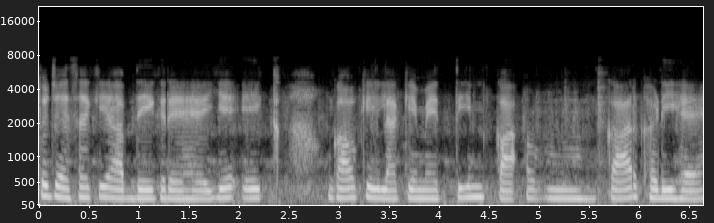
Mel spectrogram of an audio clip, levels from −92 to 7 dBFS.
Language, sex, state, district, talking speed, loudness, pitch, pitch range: Hindi, female, Goa, North and South Goa, 170 wpm, -14 LUFS, 180 Hz, 170-190 Hz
